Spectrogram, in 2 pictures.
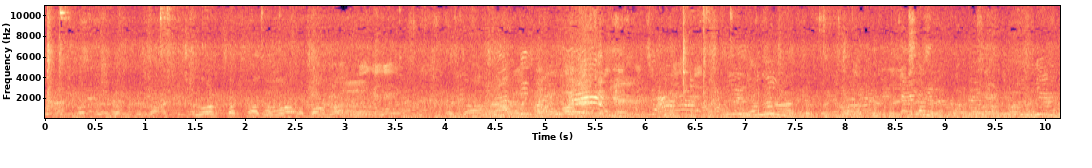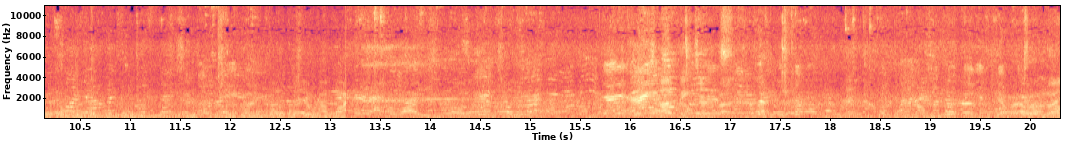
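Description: A crowd of women and men chatter loudly close by, with many overlapping voices.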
